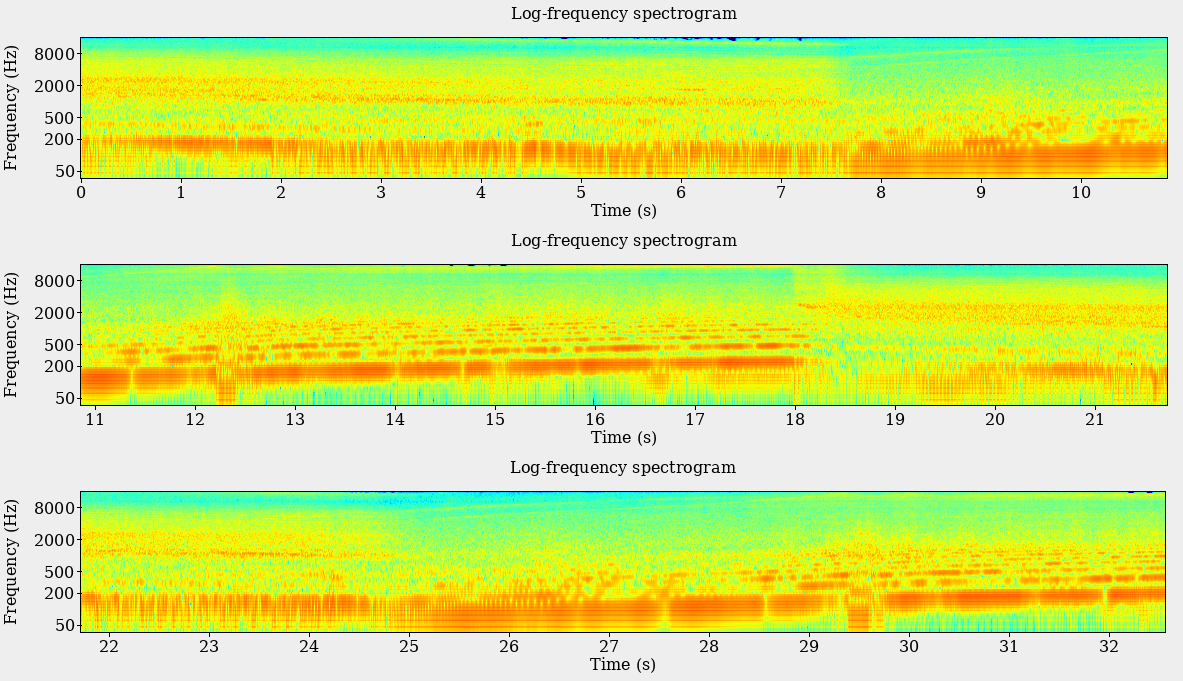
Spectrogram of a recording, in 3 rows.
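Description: Mazda RX-7 FD's turbocharged twin-rotor rotary engine under load on a chassis dyno. Its revs fall away, then a full pull climbs steadily in pitch for about ten seconds and cuts off sharply. The engine winds down and a second pull begins near the end.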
